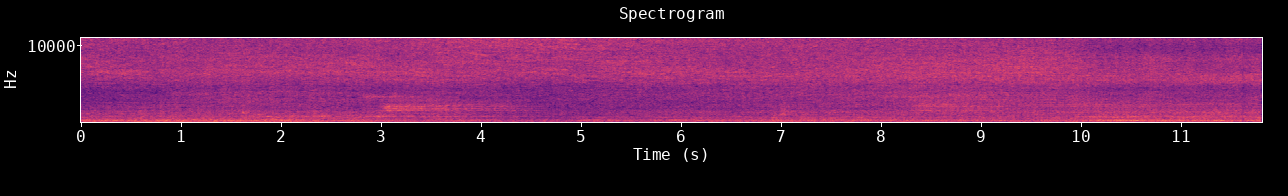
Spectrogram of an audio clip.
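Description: JR West 201 series electric train running out along the platform: a steady rumble of wheels and running gear with no sharp knocks.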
